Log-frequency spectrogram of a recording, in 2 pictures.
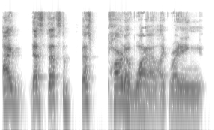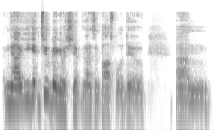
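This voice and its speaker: A man speaking casually as a writer in a podcast discussion. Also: lowish voice. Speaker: podcast panelist, science fiction author.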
